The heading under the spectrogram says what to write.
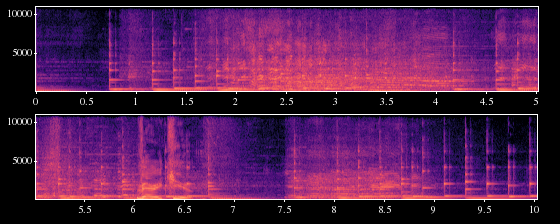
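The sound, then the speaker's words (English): A loud electronic phone alert melody of stepped tones plays in three repeating bursts over a busy background, with a voice briefly speaking partway through. “You all thought that we got a presidential alert on our phones.”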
